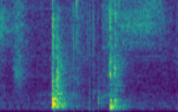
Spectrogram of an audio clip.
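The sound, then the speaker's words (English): A knife chops rinsed sweet peppers while making homemade pizza: two crisp, solid chopping strikes about half a second apart, with a few faint small taps between them. “We bought this beautiful bag of sweet peppers, so I'm just going to chop them up and spread them on the pizza.”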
